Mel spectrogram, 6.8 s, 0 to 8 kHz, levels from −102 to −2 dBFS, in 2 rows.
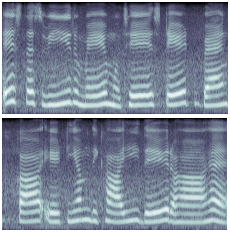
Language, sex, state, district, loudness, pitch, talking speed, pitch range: Hindi, female, Madhya Pradesh, Katni, -15 LUFS, 255 Hz, 105 wpm, 240-275 Hz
